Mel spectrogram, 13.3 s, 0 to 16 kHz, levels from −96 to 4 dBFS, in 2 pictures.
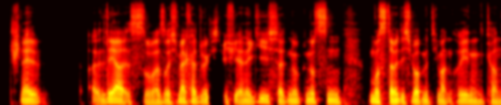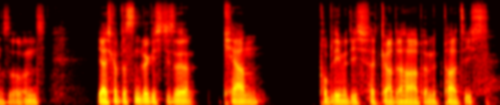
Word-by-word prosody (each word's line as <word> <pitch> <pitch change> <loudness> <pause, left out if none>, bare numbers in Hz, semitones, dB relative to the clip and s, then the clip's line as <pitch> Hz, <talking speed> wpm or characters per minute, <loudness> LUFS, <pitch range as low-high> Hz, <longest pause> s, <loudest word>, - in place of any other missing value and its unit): schnell, 100 -1 +1 0.7
äh, - - -5
leer 105 +1 +5
ist - - -5
so. 80 0 -4
Also, 85 +3 -1
ich 95 - -3
merke 105 0 +2
halt 105 -1 +1
wirklich, 100 +1 -4
wie 100 - -7
viel 100 - -3
Energie 95 +5 -1
ich 105 - -4
halt 95 -2 -1
nur 100 +1 -1
benutzen 100 -1 -1 0.3
muss, 110 -2 +4
damit 100 -1 +5
ich 95 - -1
überhaupt 95 -2 +3
mit 90 -2 -5
jemandem 90 -1 -4
reden 90 -2 -2
kann 80 -2 -5
so. 95 +2 -10
Und, 90 0 -5 0.7
ja, 95 - +8
ich 95 - +4
glaube, - - +1
das 100 0 +1
sind 105 -2 +2
wirklich 105 -1 +3
diese 95 -3 +1 0.4
Kernprobleme, 95 -1 0 0.9
die 90 - -1
ich 90 - -4
halt 85 -1 -2
grade 85 +1 +1
habe 85 0 +1
mit 90 -2 -5
Partys. 85 -2 -2
95 Hz, 190 wpm, -26 LUFS, 90-100 Hz, 0.9 s, ja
